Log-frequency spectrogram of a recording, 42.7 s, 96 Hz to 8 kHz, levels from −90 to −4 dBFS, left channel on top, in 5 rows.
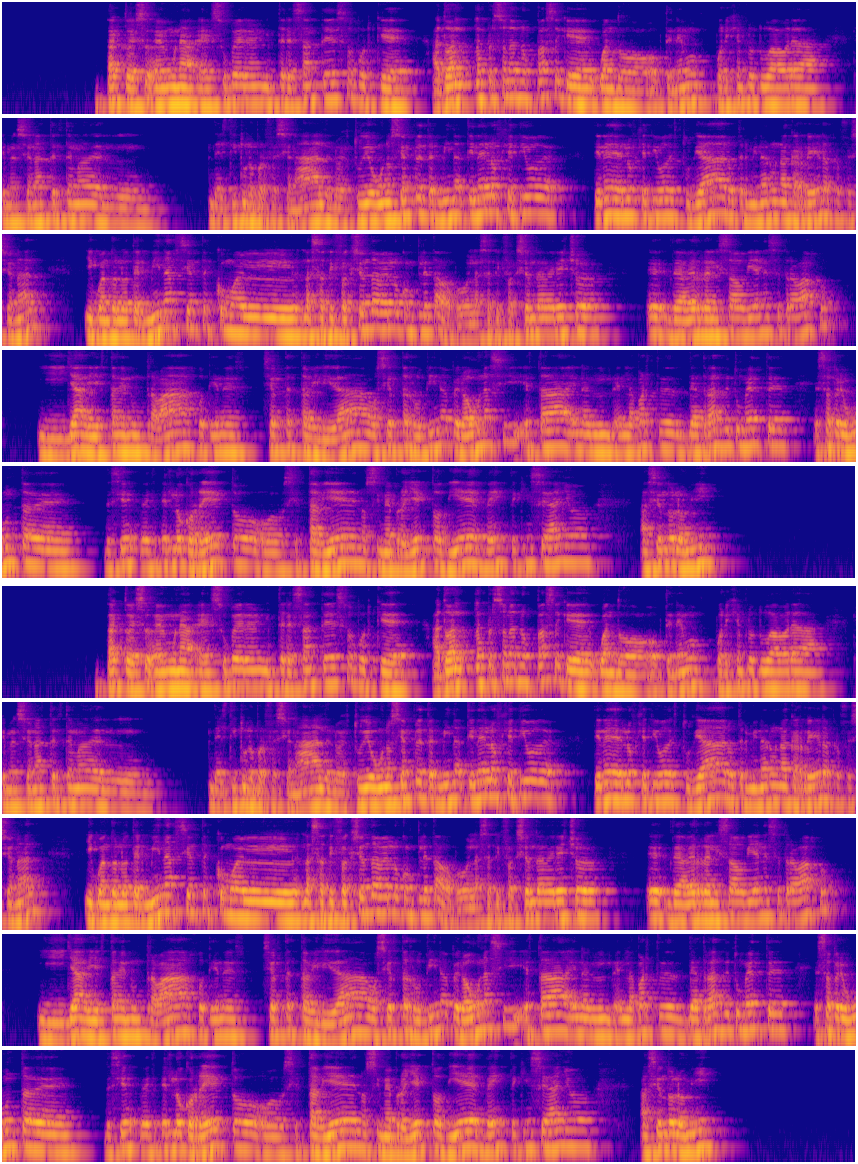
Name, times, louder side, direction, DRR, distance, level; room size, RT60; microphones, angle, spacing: voice 1, 1.1-4.0 4.3-8.2 8.5-10.1 10.6-14.1 14.5-17.4 17.9-23.1 23.5-25.4 26.0-33.5 33.7-34.9 35.2-40.1 40.6-41.2, right 1 dB, 15° right, 3 dB, 2.2 m, -26 dB
9.6 x 4.9 x 6.6 m, 0.41 s
head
